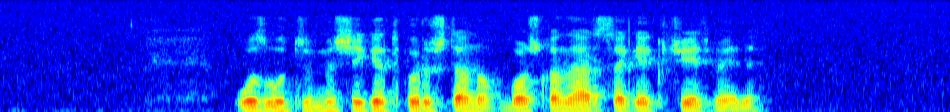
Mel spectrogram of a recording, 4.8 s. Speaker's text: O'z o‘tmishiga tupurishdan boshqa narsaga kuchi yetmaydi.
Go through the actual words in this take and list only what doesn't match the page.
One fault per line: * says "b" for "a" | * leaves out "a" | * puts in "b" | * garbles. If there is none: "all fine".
all fine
